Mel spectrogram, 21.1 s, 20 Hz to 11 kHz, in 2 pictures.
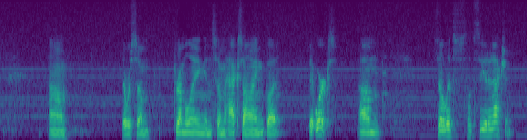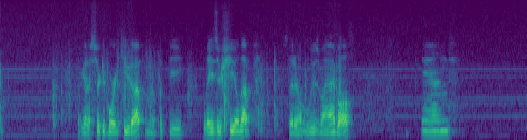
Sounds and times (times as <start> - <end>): Speech: 1.0 - 1.4, 2.4 - 7.7, 8.7 - 10.3, 12.1 - 17.6, 19.0 - 19.8.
